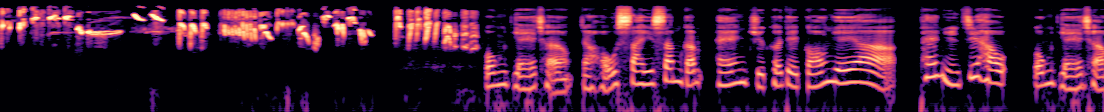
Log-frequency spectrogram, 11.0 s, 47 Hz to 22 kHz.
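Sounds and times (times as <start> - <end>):
sparrows chirping: 0.0 - 4.9
speech: 4.8 - 11.0.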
